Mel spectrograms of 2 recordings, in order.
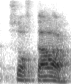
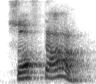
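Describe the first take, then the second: First: Said in the usual way. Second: Wrong Scottish try. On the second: Shown as a demonstration. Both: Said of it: "No, that's wrong, isn't it?".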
